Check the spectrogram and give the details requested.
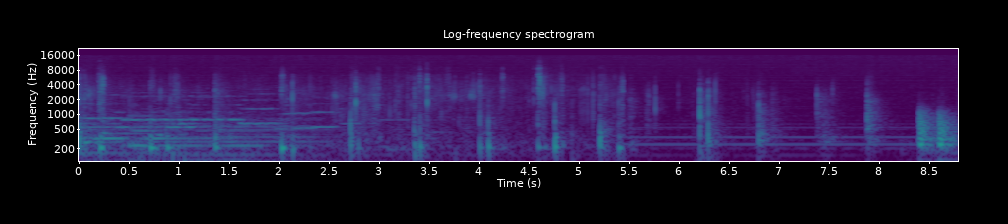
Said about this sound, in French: Arrivé chez ses parents, il va frapper à la porte du bureau de son père.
